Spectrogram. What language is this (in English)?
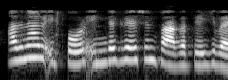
Malayalam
